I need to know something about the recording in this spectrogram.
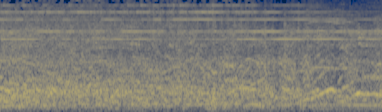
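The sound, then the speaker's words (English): A telephone rings steadily and fairly loudly for a few seconds over a dense wash of background noise, with no one speaking. “Edith scurries to the phone.”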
